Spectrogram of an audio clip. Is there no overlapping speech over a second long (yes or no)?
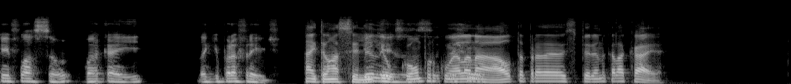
no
